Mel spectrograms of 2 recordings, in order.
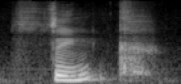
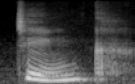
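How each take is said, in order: First: The word begins with a th sound. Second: The word begins with a t sound. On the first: The speaker calls it right. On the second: The speaker calls it wrong.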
